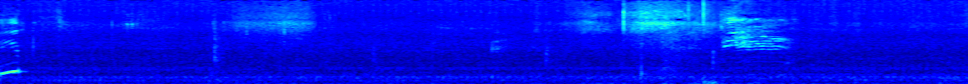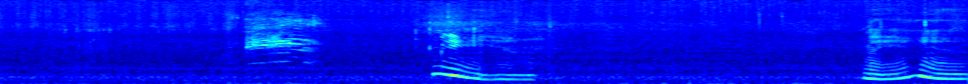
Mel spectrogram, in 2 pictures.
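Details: Pet cat called Peeps, indoors while wrestling with a fox tail, gives a few short meows, one falling in pitch and another wavering up and down, with a person's voice calling to her and quiet rustling between.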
